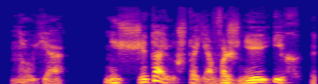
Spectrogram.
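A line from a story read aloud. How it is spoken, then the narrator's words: Barked. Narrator (Russian): рявкнул Ваймс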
